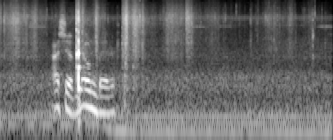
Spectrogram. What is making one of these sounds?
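Dry leaves rustle and crackle under a man's hands.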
